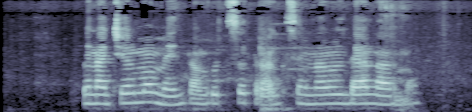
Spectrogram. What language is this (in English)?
Romanian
